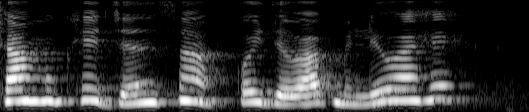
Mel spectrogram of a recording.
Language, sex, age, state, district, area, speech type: Sindhi, female, 45-60, Gujarat, Surat, urban, read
